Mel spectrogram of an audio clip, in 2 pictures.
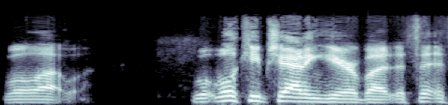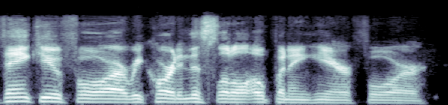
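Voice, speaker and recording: A man's voice: mid-range voice, normal speed, echoey room. American man hosting a casual interview. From United States. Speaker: podcast host.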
